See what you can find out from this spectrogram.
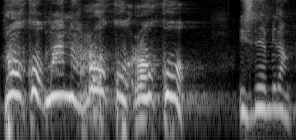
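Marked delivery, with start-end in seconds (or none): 0.0-1.8 loud, raised demand; possessed yelling. Retold or imitated. Possessed husband wakes demanding cigarettes, loud high yelling. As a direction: yell it out high and loud, dragging the repeats. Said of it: "teriak-teriak".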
